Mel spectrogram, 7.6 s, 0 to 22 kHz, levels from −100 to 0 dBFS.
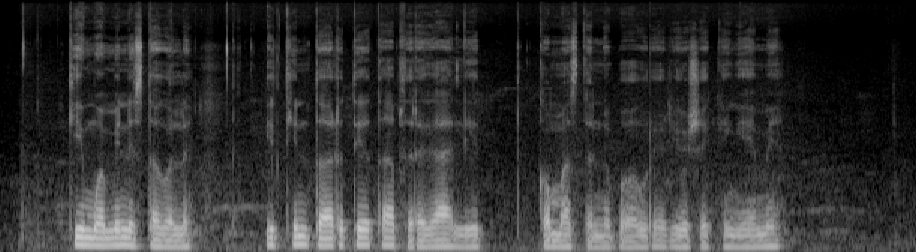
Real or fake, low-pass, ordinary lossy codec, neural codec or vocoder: real; none; none; none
